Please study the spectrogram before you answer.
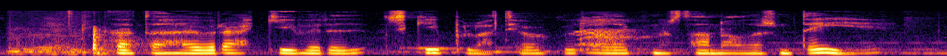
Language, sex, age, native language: Icelandic, female, 18-19, Icelandic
